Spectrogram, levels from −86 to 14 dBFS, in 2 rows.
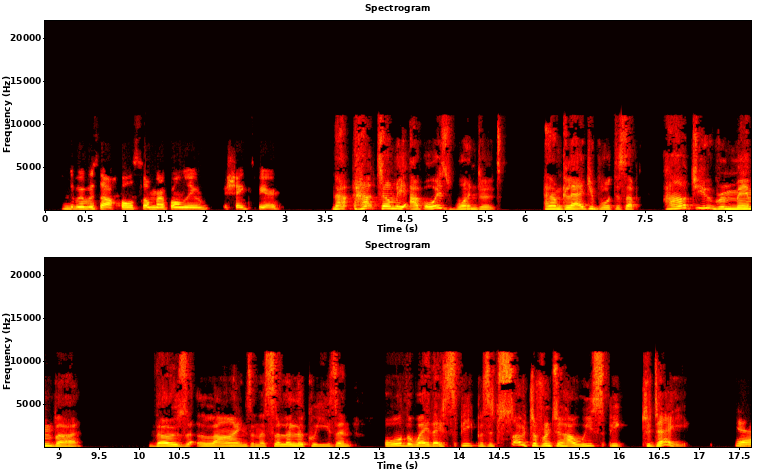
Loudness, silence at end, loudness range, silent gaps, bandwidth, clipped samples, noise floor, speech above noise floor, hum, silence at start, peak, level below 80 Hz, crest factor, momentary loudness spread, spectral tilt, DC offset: -19 LUFS; 0 s; 2 LU; none; 11.5 kHz; under 0.1%; -83 dBFS; 65 dB; none; 0.2 s; -2 dBFS; -64 dBFS; 16 dB; 10 LU; -5 dB/octave; under 0.1%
